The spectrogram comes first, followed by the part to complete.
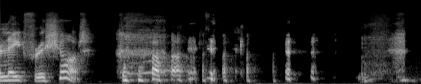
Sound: laughter

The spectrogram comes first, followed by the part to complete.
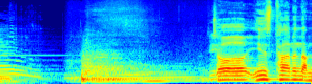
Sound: inhale

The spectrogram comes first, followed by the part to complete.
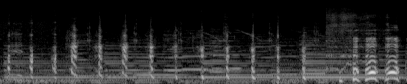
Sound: laughs

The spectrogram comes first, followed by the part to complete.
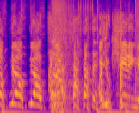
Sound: laughs

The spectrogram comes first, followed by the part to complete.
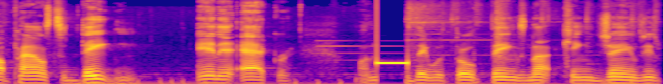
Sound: beep

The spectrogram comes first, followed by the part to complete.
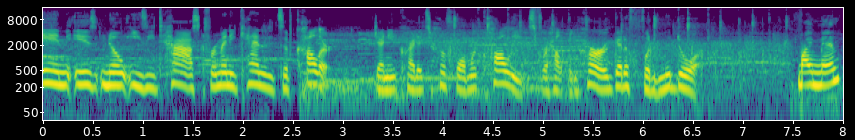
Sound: applause

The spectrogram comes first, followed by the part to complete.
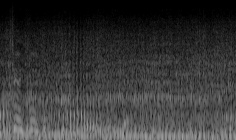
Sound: laughter

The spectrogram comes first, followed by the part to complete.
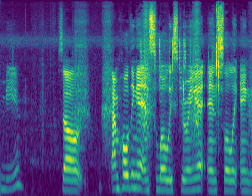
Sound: drill whirring

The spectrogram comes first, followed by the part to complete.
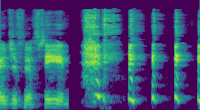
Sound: laughing

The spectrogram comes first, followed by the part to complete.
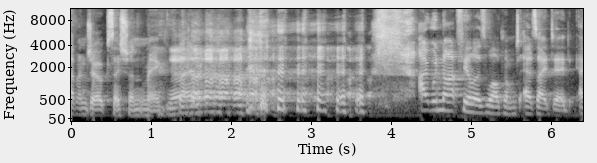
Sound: panel members laugh

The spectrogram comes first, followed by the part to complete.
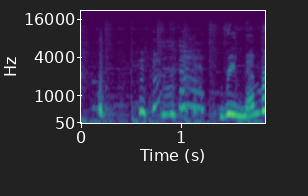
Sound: both giggling

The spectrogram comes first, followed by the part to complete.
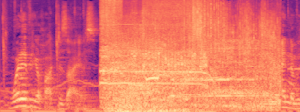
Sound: screams

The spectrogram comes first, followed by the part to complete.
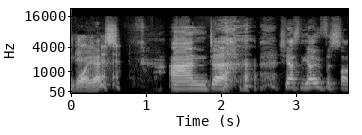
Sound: laughs

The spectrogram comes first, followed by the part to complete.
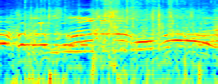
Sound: crowd

